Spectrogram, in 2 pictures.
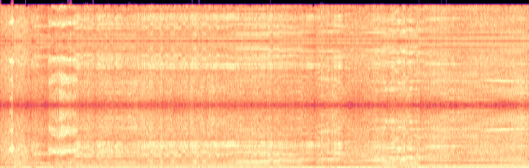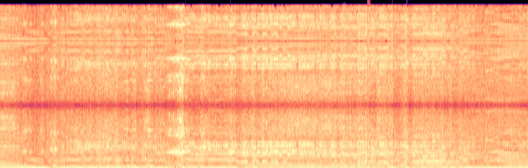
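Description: A kart engine buzzes loudly close by, its pitch rising and dropping with the throttle.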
